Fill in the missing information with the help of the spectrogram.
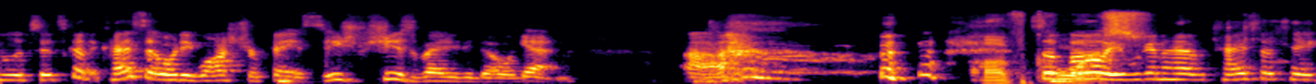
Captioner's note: laughs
